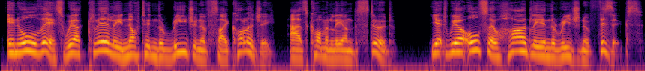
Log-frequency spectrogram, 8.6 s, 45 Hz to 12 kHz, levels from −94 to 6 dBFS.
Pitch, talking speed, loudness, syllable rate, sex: 160 Hz, 175 wpm, -18 LUFS, 5.2 syllables/s, male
